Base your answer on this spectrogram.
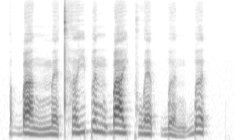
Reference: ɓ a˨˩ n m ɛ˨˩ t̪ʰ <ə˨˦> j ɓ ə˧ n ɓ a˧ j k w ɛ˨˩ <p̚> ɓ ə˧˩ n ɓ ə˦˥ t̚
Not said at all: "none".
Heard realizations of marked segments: ə˨˦, p̚

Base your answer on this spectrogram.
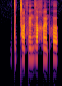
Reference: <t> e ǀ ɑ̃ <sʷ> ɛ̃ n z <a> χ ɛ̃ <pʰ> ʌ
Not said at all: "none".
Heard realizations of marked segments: t, s, a, pʰ

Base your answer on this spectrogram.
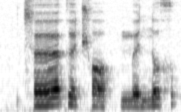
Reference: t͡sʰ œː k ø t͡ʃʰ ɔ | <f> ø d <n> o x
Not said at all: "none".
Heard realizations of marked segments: m, n

